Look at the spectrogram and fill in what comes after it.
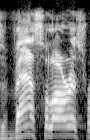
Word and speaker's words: Vassilaris: My profile page is Dimitri with three I's, D-I-M-I-T-R-I. Last name is Vassilaris, rhymes with Assilaris, but you add a V to it.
